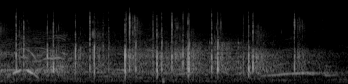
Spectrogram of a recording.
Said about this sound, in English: This side clapped, this side didn't.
